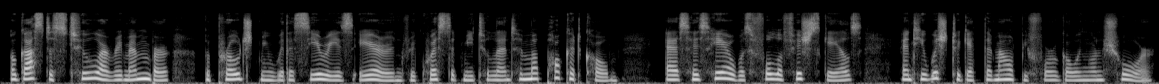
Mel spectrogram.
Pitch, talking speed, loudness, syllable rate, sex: 215 Hz, 195 wpm, -19 LUFS, 5.1 syllables/s, female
